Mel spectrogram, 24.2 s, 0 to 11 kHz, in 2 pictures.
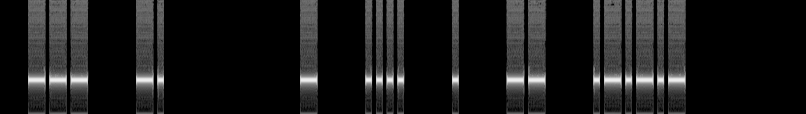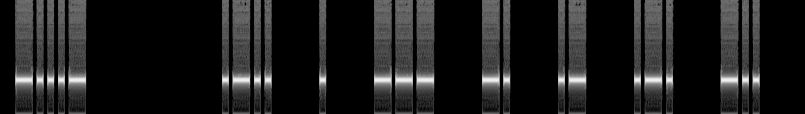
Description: Morse code, heard as a keyed tone, about 15 wpm, spaced as for 8 wpm, 1000 Hz. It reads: ON THEM. <BT> LEONARD
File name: qotdfiles / 8wpm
